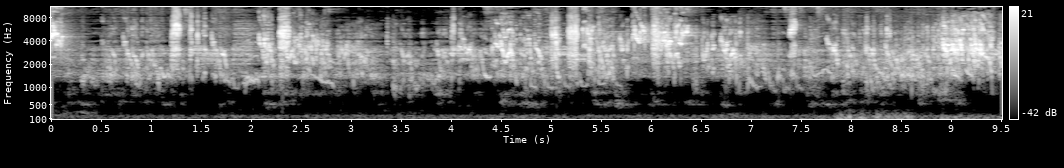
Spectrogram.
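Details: Budgie chatter: steady warbled chirps and squawky notes layered together, several sharp high clicks, rising in intensity near the end, with a low rumble underneath.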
